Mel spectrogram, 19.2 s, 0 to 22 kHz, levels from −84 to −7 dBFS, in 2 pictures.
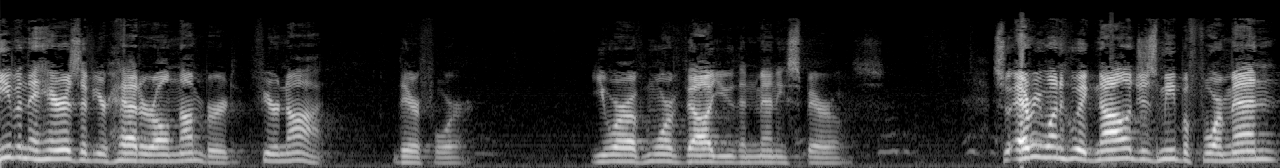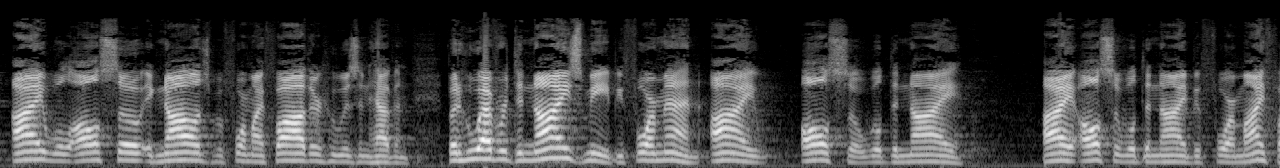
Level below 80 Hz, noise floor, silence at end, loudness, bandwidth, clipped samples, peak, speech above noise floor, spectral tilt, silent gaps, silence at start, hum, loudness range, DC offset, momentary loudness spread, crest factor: -60 dBFS; -61 dBFS; 0.05 s; -19 LUFS; 14 kHz; under 0.1%; 0 dBFS; 41 dB; -3.5 dB/octave; none; 0 s; none; 8 LU; under 0.1%; 15 LU; 20 dB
